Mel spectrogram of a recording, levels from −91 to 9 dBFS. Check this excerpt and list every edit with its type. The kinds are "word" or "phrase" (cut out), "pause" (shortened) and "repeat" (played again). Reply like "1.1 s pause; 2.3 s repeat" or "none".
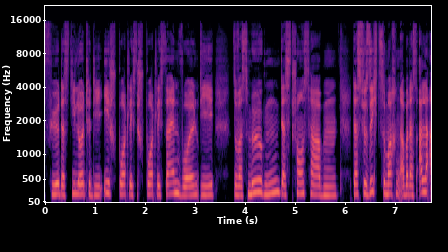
1.8 s repeat; 3.1 s word; 4.9 s phrase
